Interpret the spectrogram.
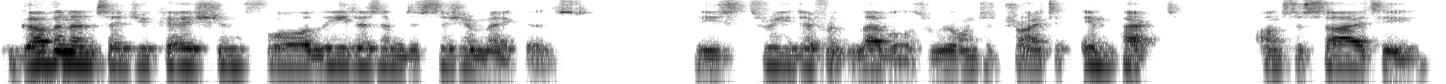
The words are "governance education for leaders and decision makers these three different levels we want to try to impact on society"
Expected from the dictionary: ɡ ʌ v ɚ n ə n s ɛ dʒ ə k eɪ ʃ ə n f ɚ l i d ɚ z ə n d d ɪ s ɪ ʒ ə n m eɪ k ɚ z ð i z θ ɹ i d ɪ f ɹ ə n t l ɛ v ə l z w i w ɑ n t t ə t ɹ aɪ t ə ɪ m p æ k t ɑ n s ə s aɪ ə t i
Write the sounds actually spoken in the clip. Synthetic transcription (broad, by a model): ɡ ʌ v ɚ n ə n s ɛ dʒ ə k eɪ ʃ ə n f ɚ l i d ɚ z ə n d d ɪ s ɪ ʒ ə n m eɪ k ɚ z ð i z θ ɹ i d ɪ f ɹ ə n t l ɛ v ə l z w i w ɑ n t t ə t ɹ aɪ t ə ɪ m p æ k t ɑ n s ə s aɪ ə t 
